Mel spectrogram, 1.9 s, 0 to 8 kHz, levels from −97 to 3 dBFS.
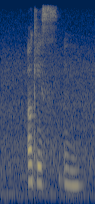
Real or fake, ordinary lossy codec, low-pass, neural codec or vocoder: real; none; 7.2 kHz; none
